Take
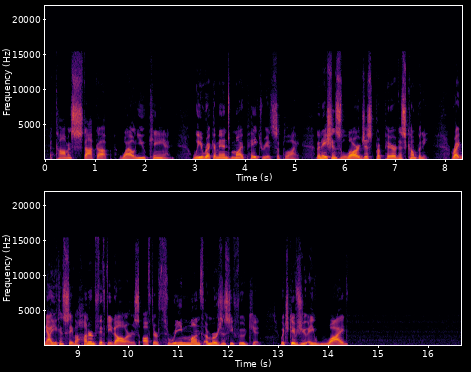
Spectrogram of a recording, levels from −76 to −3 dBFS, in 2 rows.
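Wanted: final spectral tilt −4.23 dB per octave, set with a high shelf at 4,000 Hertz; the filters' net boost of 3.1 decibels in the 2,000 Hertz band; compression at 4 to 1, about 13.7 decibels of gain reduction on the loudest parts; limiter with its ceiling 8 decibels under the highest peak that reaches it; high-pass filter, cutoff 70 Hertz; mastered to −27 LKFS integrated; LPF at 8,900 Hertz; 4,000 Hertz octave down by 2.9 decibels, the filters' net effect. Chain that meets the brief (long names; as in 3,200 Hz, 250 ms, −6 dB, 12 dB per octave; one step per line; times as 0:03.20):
high-pass filter 70 Hz
low-pass filter 8,900 Hz
parametric band 2,000 Hz +4.5 dB
high-shelf EQ 4,000 Hz +7 dB
parametric band 4,000 Hz −9 dB
downward compressor 4 to 1, threshold −35 dBFS
level +13 dB
brickwall limiter −15.5 dBFS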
